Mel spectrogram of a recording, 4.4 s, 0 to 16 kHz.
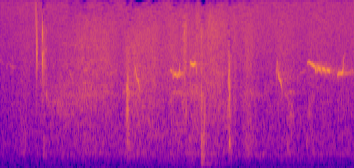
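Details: A White-browed Scrub Robin sings near a safari vehicle in the morning sunlight of a 21 July sunrise drive, giving short, high, clear whistled phrases, some sliding up or down, over steady outdoor hiss and a few sharp clicks.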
